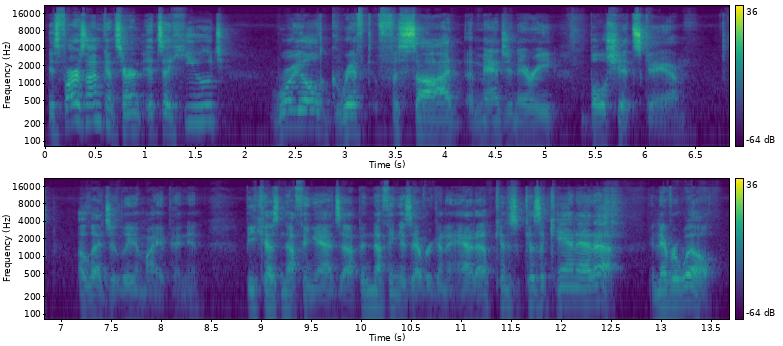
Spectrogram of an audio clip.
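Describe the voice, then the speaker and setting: A man's voice: animated, moderate pace. Sarcastic man hosting a livestream. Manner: sarcastic, mocking; swings between loud outbursts and low mutters. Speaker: livestream host. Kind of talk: casual livestream chat.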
